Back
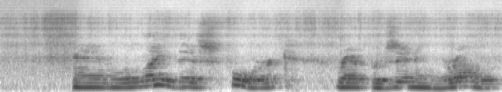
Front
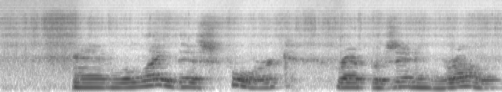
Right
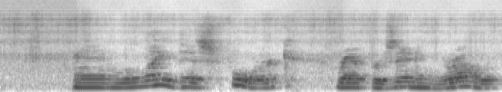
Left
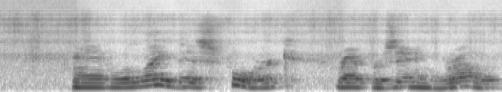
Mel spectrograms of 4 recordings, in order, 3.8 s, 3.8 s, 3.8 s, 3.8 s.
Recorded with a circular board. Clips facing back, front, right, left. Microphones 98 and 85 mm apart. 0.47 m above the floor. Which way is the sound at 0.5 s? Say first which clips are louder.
Front 1 dB, left 2 dB; 90° left.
